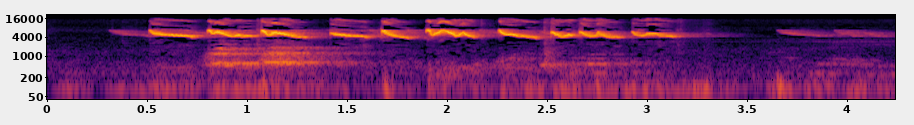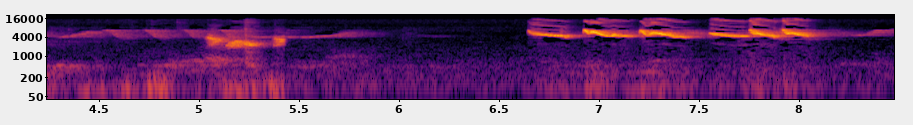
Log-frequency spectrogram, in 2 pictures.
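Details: Japanese white-eye used as a lure bird to draw in a wild flock: rapid high twittering phrases of quick chirps repeated several times a second, a brief pause with a lower downslurred note, then the twitter resumes.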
